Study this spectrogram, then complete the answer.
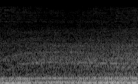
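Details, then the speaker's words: Honda truck with code P0108 (MAP sensor high signal), before repair; it had been running hot with black soot at the muffler: engine revved with a steady mid-pitched drone, while the scanner's MAP reading stays stuck at 52.2 under throttle. "entonces le acelero y no hace nada vamos allá al motor no sé si esté desconectado o algo esté pasando por ahí"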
